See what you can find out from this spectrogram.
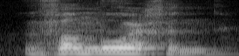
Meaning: synonym of vanochtend
- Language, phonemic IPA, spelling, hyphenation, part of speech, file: Dutch, /vɑnˈmɔr.ɣə(n)/, vanmorgen, van‧mor‧gen, adverb, Nl-vanmorgen.ogg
